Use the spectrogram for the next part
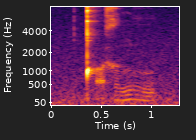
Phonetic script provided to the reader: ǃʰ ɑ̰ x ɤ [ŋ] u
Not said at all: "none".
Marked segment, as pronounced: ŋ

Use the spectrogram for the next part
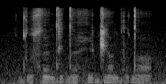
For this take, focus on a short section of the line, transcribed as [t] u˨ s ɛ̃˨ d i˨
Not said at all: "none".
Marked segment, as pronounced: d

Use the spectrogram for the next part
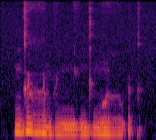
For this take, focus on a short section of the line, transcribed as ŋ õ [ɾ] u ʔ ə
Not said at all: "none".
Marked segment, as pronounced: lː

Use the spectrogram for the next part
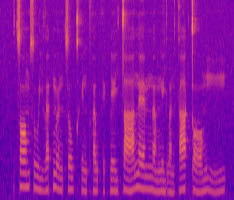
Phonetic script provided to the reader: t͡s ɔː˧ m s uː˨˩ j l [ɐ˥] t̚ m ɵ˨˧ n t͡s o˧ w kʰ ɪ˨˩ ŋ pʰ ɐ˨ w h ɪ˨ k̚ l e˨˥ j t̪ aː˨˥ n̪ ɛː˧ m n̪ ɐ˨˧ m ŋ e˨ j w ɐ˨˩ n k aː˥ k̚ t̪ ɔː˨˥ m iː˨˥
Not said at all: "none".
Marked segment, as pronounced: ɐ˥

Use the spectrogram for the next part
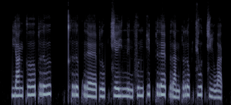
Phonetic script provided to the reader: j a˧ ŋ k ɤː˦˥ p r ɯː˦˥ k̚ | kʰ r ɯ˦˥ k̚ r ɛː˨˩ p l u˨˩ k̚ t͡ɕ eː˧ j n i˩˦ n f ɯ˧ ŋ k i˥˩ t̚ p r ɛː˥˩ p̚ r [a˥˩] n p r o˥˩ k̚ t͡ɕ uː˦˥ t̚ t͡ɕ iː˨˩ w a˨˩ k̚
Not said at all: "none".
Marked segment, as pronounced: a˨˩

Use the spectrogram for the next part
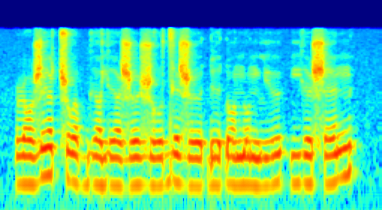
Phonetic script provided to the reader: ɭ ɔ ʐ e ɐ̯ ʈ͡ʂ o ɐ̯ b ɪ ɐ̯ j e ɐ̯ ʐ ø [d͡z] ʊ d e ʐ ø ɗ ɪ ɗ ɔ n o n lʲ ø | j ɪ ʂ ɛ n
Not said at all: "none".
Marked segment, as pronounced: ʐ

